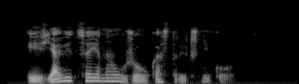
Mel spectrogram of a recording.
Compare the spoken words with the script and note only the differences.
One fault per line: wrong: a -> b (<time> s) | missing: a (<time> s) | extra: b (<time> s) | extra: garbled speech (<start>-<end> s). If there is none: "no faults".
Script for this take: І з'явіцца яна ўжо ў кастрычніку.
no faults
